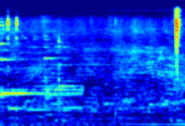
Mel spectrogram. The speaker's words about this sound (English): That was a phone alarm that was meant to wake me up. Don't worry about that, anybody who's listening.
